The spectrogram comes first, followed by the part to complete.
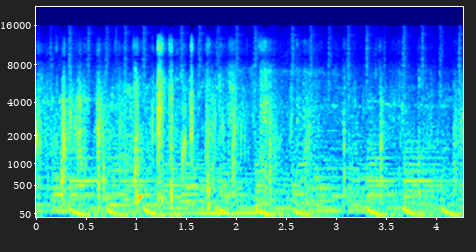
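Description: Background music with a beat and sustained chords over a bass line.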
